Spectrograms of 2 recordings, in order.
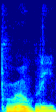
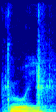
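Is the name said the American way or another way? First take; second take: American; another way. First: The name is said with an American pronunciation. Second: The name is said without the American pronunciation. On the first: The speaker calls it wrong. "given my American nature... I always feel like I have to pronounce it Broglie" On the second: The speaker calls it right. "but apparently it's Broglie"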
